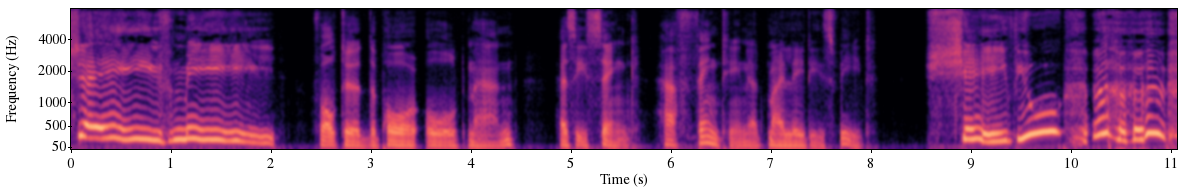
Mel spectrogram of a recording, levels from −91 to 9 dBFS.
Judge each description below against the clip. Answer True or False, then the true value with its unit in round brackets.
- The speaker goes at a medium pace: False (100 wpm)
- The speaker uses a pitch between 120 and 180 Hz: True (140 Hz)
